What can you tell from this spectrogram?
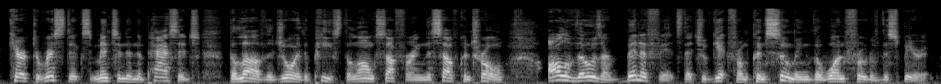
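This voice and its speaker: A man's voice: fairly high pitch, no room sound, clean studio sound. A man preaching a sermon in a conversational, storytelling way.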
